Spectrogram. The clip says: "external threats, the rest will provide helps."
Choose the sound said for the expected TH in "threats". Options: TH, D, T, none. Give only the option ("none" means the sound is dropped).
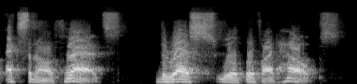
TH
